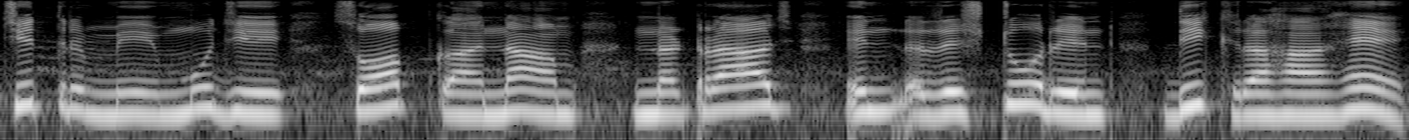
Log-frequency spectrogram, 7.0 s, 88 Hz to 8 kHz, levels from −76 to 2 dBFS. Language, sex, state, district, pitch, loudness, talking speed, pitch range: Hindi, female, Madhya Pradesh, Katni, 215 Hz, -15 LUFS, 100 wpm, 200-240 Hz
